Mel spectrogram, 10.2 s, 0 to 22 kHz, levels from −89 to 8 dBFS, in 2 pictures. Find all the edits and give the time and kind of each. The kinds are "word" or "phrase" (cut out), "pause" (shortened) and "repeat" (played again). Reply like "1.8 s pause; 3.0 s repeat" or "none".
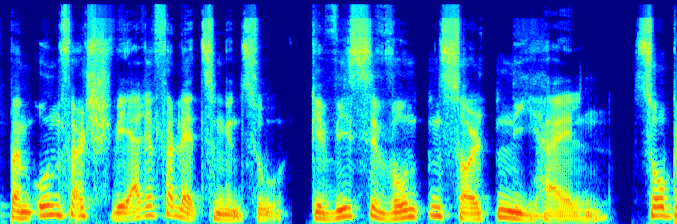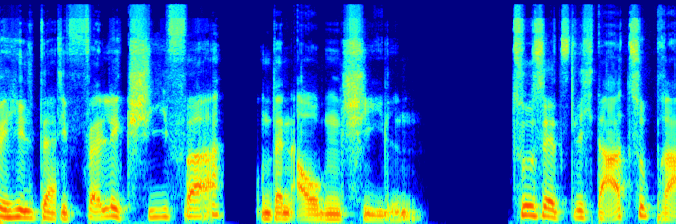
2.2 s pause; 4.6 s pause; 5.5 s phrase; 7.3 s word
